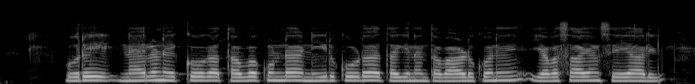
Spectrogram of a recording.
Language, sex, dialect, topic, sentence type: Telugu, male, Telangana, agriculture, statement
